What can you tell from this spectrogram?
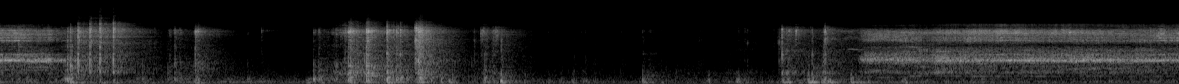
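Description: Hard plastic dinosaur toy figures knocking and clattering together as they are pushed into a mock fight. In the last three seconds a steady rasping roar sounds.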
